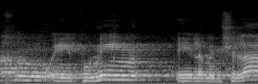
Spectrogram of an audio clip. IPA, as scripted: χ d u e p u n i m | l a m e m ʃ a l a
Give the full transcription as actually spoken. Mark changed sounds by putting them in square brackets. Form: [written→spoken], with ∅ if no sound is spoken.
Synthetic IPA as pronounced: χ [d→n] u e p [u→o] n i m | l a m e m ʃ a l a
